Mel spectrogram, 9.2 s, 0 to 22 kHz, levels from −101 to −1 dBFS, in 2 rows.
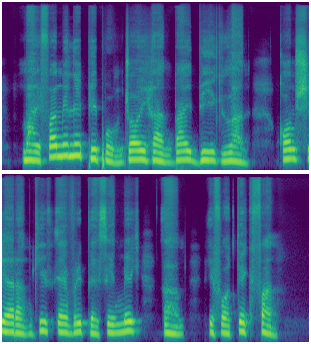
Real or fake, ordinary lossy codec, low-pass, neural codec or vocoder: fake; none; none; autoencoder, 48 kHz, 32 numbers a frame, DAC-VAE, trained on Japanese speech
